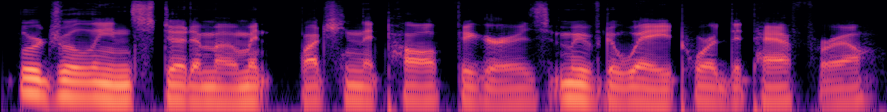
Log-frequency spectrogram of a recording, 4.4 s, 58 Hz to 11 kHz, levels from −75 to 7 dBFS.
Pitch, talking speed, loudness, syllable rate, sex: 100 Hz, 215 wpm, -18 LUFS, 6.1 syllables/s, male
